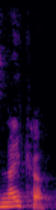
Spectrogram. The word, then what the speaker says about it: nacre: And he says is actually the correct word when you're talking about it is nacre.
